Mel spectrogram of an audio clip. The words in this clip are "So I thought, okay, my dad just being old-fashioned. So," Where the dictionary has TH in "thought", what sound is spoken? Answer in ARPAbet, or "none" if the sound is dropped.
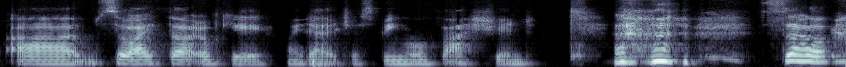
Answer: TH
